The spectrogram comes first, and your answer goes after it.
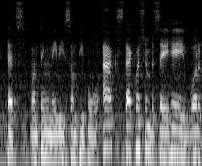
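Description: Over noticeable background noise, a man speaks at a moderate pace with monotone, flat intonation. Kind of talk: casual vlog chat. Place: home room. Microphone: phone near.

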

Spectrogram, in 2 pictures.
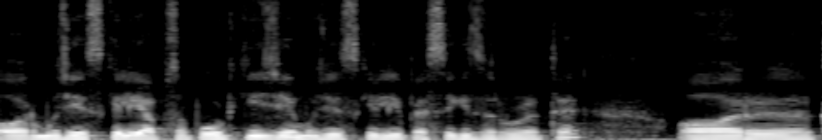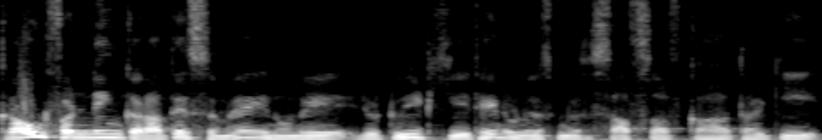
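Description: A man's dark, mellow voice at a moderate pace with ordinary pitch variation. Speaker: commentary vlogger. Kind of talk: political commentary vlog. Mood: critical, explanatory. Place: home room.

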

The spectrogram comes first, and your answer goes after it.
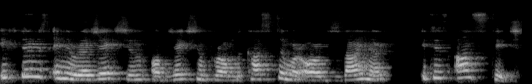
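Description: With a Turkish accent, a woman speaks at a fairly high pitch in very wide pitch swings. Audible room echo surrounds her voice. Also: moderate pace. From Turkey. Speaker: research assistant; conference presenter. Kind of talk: conference presentation. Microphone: webcam.

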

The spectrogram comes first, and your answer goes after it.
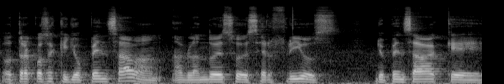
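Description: A man's fairly low, monotone, flat delivery at a very slow pace, in a Mexican accent. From Mexico. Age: 20s. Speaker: host's boyfriend. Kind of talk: casual chat. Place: home room. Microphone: handheld.

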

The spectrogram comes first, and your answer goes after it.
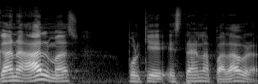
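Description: Pitch moves in an ordinary way throughout. The speaker is a man. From US–Mexico border region. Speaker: pastor. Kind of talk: sermon. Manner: halting, many fillers and restarts. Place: church. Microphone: podium.

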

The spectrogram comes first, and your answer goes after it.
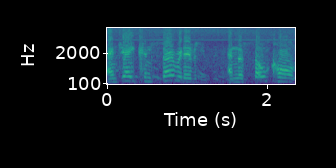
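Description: A man with a high pitch talks at a moderate pace, the sound dry with no echo and light background noise. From New York. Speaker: talk radio caller; radio caller. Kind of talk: call-in to talk radio. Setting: phone line. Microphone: phone line.

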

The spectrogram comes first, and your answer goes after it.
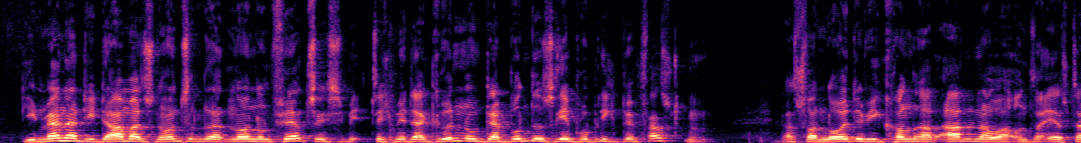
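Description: A high-pitched man at a moderate pace, monotone and flat in intonation, over a quiet background. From Hamburg, Germany. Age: 80s+. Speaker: Holocaust survivor, contemporary witness; witness. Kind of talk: interview answer. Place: home room.

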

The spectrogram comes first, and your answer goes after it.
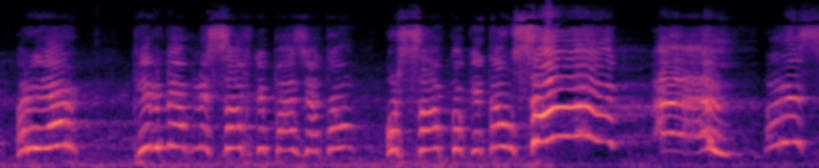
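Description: In a cartoonish character voice, a man talks at an extremely high pitch, leaving long, frequent pauses. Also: moderate pace. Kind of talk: ventriloquist comic act. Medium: puppet show. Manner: cheeky, wisecracking.

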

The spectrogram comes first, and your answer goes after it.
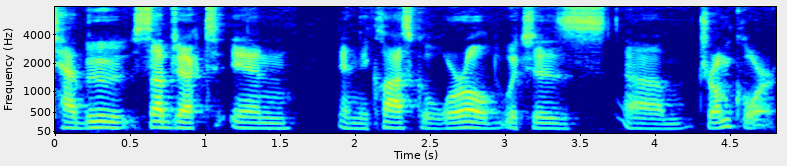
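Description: A man with an American accent speaks at a very slow pace. His fairly high voice holds a fairly even intonation. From Texas. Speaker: orchestral percussionist. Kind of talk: masterclass lecture. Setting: video call webinar. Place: studio. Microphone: studio mic.

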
